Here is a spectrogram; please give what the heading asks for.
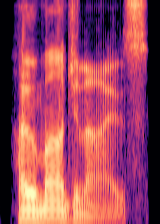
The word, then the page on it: Homogenize: British English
